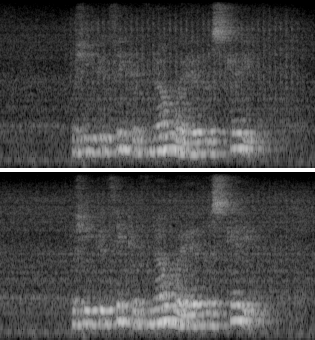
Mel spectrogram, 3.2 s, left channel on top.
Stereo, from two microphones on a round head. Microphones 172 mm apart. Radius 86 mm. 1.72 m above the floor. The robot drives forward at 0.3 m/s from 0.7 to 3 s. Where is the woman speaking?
35° right (ahead or behind), 1.2 m; by 2.6 s 25° right (ahead or behind), 1.6 m.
